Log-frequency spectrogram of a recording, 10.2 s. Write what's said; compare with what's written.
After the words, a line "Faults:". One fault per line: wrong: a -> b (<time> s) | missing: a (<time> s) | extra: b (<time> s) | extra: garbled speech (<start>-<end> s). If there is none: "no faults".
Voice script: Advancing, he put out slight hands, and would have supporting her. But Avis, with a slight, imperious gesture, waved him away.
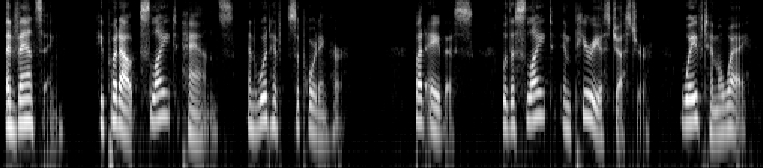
Advancing, he put out slight hands, and would have supporting her. But Avis, with a slight, imperious gesture, waved him away.
Faults:
no faults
